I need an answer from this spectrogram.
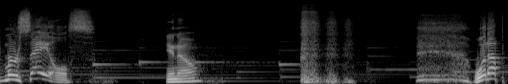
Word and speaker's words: Marseilles: It's spelled the same way, but everyone's like, yeah, it's Marseilles, you know?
